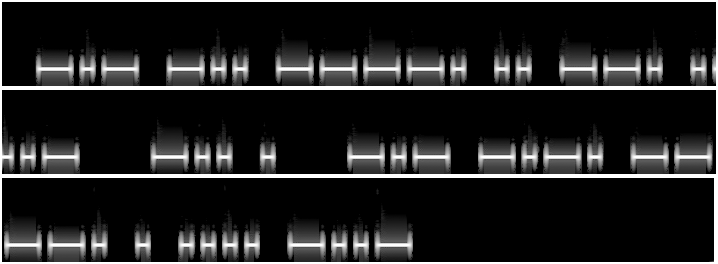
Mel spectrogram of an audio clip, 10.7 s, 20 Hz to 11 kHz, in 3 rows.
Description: Morse code, heard as a keyed tone, about 22 wpm, 700 Hz. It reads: KD9IGV DE KC9EHX
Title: USA Callsign DE Callsign - 6 Characters - 22wpm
